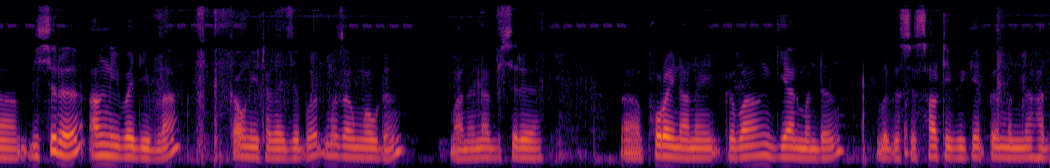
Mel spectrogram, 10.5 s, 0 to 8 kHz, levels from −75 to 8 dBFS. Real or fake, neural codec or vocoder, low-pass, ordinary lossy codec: real; none; 7.2 kHz; none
